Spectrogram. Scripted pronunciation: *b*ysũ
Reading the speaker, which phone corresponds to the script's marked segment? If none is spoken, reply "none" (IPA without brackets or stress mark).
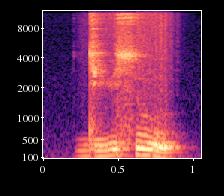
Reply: d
